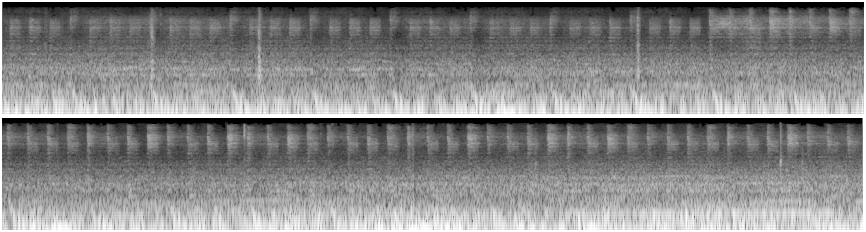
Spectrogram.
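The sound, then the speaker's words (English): A car engine roars continuously as the car, on Continental ProContact tires, is driven hard in its sportiest mode for testing, the loud low rumble swelling and surging as it's pushed, with road noise and faint clicks throughout and no one speaking. “Okay, we're gonna do some testing on this car now.”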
